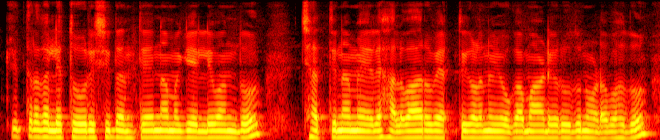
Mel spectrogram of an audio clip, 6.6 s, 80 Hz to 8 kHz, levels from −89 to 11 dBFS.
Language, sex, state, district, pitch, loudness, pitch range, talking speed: Kannada, male, Karnataka, Bidar, 140 Hz, -13 LUFS, 135-145 Hz, 110 wpm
